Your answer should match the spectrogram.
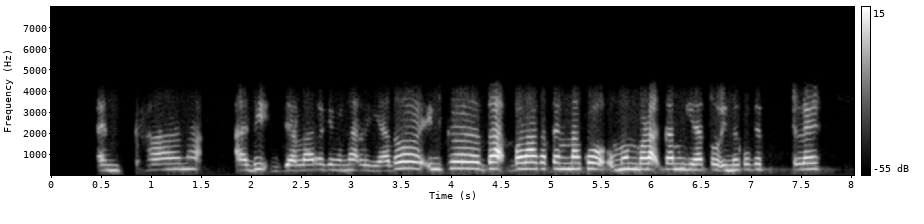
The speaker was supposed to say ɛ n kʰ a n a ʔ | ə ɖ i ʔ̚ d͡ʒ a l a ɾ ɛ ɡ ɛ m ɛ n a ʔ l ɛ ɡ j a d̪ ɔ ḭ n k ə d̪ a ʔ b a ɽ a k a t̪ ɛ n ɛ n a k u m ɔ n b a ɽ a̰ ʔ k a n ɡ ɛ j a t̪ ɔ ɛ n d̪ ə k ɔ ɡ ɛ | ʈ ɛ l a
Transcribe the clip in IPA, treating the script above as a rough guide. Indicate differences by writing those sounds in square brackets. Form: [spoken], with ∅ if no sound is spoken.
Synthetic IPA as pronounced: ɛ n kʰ a n a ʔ | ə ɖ i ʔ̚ d͡ʒ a l a ɾ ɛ ɡ ɛ m ɛ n a ʔ l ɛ ɡ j a d̪ ɔ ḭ n k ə d̪ a ʔ b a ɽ a k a t̪ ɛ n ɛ n a k [ɔ] m ɔ n b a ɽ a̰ ʔ k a n ɡ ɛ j a t̪ ɔ [i] n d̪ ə k ɔ ɡ ɛ | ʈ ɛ l [ɛ]

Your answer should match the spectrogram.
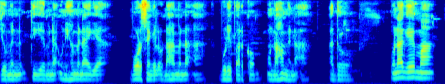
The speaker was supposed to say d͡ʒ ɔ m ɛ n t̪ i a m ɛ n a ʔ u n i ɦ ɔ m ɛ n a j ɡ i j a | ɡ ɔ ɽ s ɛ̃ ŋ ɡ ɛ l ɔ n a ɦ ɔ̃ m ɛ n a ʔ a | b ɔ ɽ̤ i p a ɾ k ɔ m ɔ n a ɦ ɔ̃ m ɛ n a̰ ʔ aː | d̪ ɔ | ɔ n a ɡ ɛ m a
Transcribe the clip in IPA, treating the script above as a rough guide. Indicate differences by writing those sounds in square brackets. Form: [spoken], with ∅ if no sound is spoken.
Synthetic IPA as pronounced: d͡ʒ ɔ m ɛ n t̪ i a m ɛ n a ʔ u n i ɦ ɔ m ɛ n a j ɡ [ɛ] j a | [b] ɔ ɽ s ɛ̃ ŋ ɡ ɛ l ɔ n a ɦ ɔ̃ m ɛ n a ʔ a | b [u] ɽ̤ i p a ɾ k ɔ m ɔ n a ɦ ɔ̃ m ɛ n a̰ ʔ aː | d̪ ɔ | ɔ n a ɡ ɛ m a

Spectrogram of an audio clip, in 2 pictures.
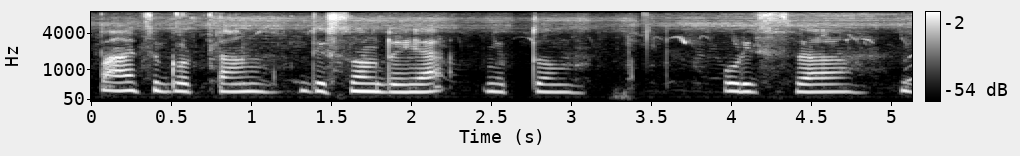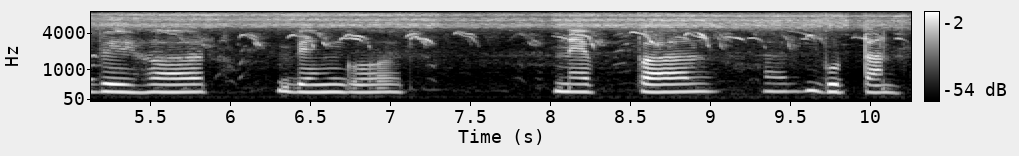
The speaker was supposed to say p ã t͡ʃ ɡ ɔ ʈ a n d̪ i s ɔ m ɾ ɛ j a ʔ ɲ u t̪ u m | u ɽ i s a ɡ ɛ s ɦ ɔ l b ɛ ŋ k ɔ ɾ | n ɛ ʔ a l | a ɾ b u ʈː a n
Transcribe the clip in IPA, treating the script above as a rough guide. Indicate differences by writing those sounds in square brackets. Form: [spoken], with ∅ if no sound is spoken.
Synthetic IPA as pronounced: p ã t͡ʃ ɡ ɔ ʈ a [ŋ] d̪ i s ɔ m ɾ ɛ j a ʔ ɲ u t̪ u m | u ɽ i s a [b] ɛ [∅] ɦ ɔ [ɾ] b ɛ ŋ [ɡ] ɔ ɾ | n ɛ [p] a l | a ɾ b u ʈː a n

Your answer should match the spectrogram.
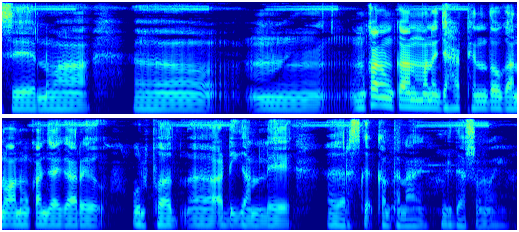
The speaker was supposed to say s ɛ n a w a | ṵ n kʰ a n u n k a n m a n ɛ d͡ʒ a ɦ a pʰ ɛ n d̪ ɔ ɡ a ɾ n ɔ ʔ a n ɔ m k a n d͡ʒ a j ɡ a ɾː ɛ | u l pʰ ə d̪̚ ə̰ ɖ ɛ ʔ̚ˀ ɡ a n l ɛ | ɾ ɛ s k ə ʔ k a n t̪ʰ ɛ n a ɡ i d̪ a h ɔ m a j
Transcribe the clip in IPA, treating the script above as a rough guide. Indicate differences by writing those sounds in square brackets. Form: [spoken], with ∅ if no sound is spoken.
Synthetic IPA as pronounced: s ɛ n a w a | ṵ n [k] a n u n k a n m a n ɛ d͡ʒ a ɦ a [ʈʰ] ɛ n d̪ ɔ ɡ a [∅] n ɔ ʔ a n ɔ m k a n d͡ʒ a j ɡ a [ɾ] ɛ | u l pʰ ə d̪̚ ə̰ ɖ [i] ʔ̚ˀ ɡ a n l ɛ | ɾ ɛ s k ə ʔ k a n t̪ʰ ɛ n a ɡ i d̪ a [s] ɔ m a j

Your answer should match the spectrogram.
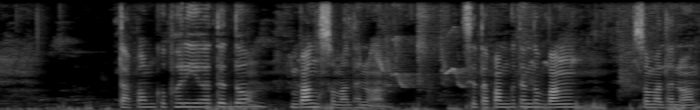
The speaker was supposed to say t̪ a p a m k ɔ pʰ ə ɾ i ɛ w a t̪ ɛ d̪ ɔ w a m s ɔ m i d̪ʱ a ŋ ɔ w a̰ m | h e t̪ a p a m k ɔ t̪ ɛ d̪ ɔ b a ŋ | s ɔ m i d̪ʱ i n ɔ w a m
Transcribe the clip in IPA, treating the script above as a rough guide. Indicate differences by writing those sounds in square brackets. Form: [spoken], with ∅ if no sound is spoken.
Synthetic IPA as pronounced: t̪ a p a m k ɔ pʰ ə ɾ i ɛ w a t̪ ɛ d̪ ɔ [b] a [ŋ] s ɔ m [a] d̪ʱ a [n] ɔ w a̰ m | [s] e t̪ a p a m k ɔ t̪ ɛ d̪ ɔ b a ŋ | s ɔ m [a] d̪ʱ [a] n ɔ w a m

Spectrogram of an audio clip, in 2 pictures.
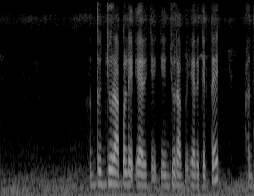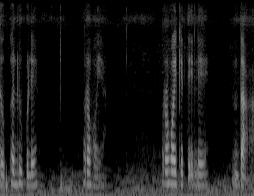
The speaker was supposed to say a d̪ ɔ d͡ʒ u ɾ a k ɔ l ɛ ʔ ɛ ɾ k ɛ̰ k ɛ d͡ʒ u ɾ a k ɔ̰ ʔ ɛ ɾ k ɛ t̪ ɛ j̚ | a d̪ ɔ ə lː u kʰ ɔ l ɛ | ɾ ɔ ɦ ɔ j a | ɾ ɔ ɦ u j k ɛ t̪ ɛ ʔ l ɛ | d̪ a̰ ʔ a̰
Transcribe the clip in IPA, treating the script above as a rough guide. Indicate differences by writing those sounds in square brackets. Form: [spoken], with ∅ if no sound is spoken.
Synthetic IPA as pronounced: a d̪ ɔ d͡ʒ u ɾ a k ɔ l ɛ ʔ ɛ ɾ k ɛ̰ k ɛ d͡ʒ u ɾ a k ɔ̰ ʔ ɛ ɾ k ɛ t̪ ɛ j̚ | a d̪ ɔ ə [l] u [k] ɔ l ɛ | ɾ ɔ ɦ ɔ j a | ɾ ɔ ɦ [ɔ] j k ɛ t̪ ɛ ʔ l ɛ | d̪ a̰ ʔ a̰

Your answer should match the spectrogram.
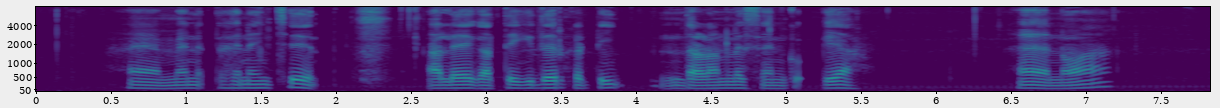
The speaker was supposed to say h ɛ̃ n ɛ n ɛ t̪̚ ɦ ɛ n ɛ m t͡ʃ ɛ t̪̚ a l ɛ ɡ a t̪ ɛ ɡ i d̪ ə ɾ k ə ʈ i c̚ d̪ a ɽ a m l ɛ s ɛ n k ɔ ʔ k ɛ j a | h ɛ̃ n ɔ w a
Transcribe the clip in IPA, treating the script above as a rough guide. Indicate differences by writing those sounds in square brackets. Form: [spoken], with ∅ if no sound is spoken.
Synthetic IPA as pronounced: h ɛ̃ [m] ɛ n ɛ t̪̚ ɦ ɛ n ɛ [ɲ] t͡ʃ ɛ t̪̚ a l ɛ ɡ a t̪ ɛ ɡ i d̪ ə ɾ k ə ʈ i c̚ d̪ a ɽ a [n] l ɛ s ɛ n k ɔ ʔ k ɛ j a | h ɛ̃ n ɔ w a

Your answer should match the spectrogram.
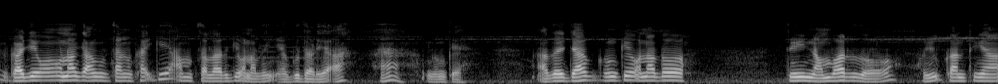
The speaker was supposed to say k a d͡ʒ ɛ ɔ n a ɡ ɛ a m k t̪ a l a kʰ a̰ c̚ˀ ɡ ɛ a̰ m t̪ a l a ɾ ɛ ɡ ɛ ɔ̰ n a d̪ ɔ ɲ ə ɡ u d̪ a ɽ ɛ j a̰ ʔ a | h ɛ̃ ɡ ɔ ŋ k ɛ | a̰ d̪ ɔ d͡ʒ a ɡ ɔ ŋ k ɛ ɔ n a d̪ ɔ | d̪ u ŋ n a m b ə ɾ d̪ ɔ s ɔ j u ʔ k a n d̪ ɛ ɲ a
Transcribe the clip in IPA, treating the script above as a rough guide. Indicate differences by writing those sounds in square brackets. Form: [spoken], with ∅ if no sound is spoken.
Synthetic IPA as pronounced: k a d͡ʒ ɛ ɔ n a ɡ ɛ a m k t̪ a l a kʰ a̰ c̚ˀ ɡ ɛ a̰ m t̪ a l a ɾ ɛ ɡ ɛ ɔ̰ n a d̪ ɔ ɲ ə ɡ u d̪ a ɽ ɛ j a̰ ʔ a | h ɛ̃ ɡ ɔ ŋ k ɛ | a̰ d̪ ɔ d͡ʒ a ɡ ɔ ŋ k ɛ ɔ n a d̪ ɔ | [t̪] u [ɲ] n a m b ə ɾ d̪ ɔ [h] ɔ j u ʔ k a n [t̪] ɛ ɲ a

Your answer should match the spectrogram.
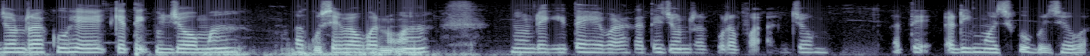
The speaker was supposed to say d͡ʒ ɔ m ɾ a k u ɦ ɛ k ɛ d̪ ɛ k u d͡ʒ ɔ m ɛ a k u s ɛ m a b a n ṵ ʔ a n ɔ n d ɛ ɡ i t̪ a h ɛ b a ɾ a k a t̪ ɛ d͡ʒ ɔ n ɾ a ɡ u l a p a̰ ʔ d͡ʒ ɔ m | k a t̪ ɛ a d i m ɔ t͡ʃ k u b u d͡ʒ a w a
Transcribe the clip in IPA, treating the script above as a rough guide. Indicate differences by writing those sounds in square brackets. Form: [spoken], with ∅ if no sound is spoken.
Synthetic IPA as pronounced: d͡ʒ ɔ [n] ɾ a k u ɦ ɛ k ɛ [t̪] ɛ k u d͡ʒ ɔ m [a] a k u s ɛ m a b a n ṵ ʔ a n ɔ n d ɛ ɡ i t̪ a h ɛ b a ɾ a k a t̪ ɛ d͡ʒ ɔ n ɾ a [k] u [ɾ] a p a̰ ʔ d͡ʒ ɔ m | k a t̪ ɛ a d i m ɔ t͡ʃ k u b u d͡ʒ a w a

